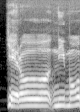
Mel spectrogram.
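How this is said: It is said with Japanese-style syllables. "I thought it was a Japanese word, so I uh, pronounced it as"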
